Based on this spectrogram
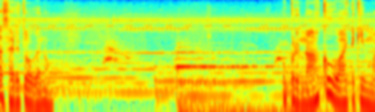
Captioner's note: jackals howling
